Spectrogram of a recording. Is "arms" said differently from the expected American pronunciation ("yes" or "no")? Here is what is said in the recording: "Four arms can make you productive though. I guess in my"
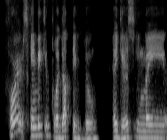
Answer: yes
